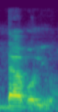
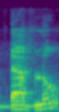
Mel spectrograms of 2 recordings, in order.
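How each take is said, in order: First: "ডাব্লিউ" as da-bol-yu, three syllables; British letter W. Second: "ডাব্লু" squeezed into two syllables, dab-lu; Bangladeshi letter W. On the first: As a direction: glide into yu at the end of "ডাব্লিউ". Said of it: "ওরা বলে সেখানে". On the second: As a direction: run b and l together in "ডাব্লু". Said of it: "আমরা যেখানে বলি". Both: Shown as a demonstration.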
